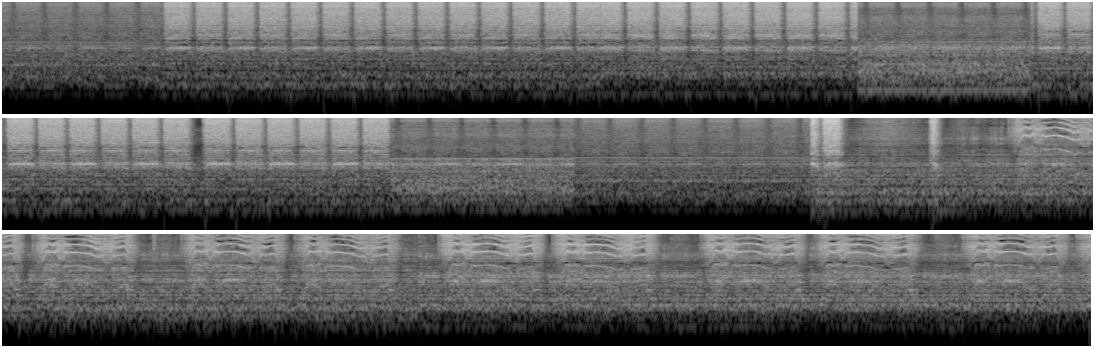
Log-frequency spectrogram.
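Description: Laser engraver at work: the laser head's carriage runs back and forth in rapid raster strokes, several a second, over a steady machine hum, while the rotary attachment turns the anodized aluminum beads. The stroke pattern pauses and changes a few times, with a sharp click about two-thirds of the way through.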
